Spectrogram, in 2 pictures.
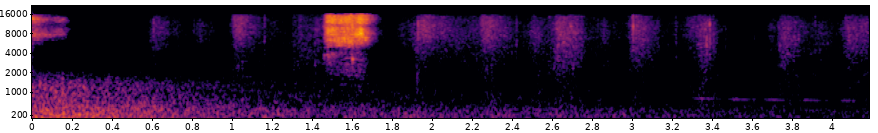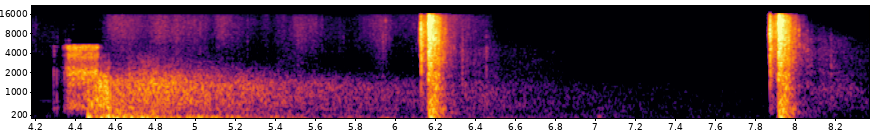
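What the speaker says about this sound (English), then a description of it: "It's an artillery." Artillery fire in the military sim game Arma 3: a heavy, booming impact around midway that rumbles on for a while, followed by two sharper distant blasts, over a quiet low background.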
